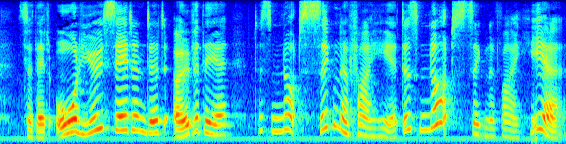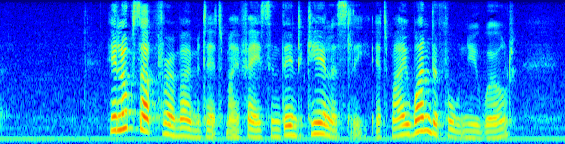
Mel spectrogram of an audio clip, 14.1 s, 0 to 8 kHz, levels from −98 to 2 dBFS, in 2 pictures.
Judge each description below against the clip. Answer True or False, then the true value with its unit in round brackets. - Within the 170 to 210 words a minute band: False (145 wpm)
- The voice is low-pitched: False (210 Hz)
